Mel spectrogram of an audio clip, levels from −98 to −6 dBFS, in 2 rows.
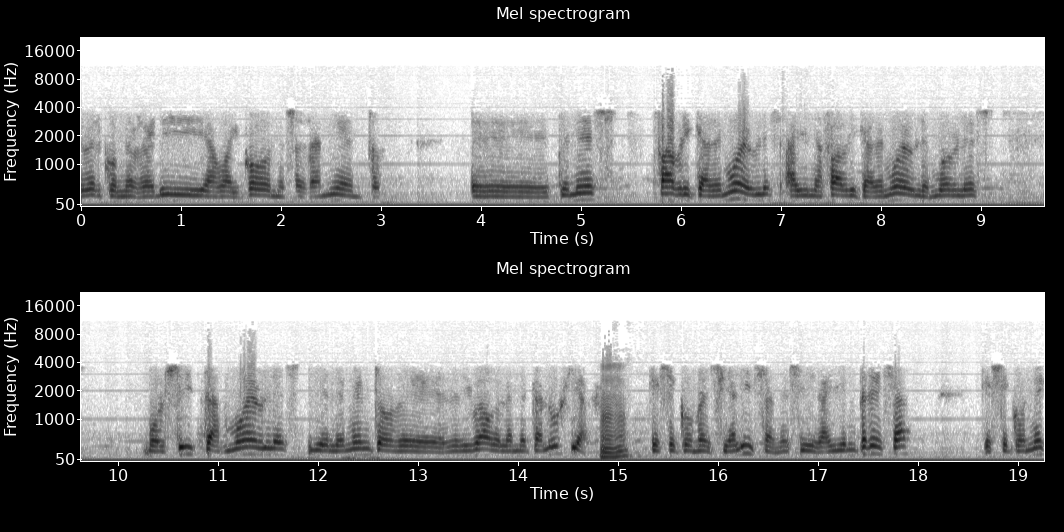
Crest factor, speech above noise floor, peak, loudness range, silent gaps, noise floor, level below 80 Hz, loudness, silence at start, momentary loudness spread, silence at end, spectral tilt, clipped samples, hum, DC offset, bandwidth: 20 dB; 32 dB; -6 dBFS; 5 LU; none; -56 dBFS; -52 dBFS; -25 LUFS; 0 s; 8 LU; 0 s; -7.5 dB/octave; under 0.1%; none; 2%; 9.2 kHz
